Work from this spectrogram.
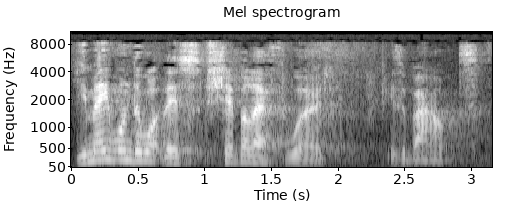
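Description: Male preacher, very bright, crisp-edged tone, conversational sermon delivery, long hall reverb. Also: a little high, sing-song, normal speed. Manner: conversational, rhetorical questions to listeners. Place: large reverberant room before a congregation.

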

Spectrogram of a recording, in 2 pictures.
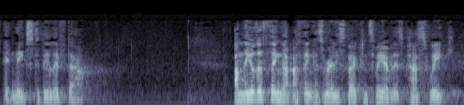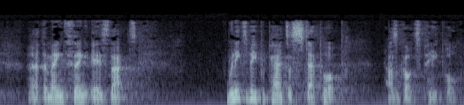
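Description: Bright-voiced man preaching in a reverberant hall. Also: medium pitch, expressive, moderate pace, long pauses. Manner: conversational, rhetorical questions to listeners. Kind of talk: sermon. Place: large reverberant room before a congregation.

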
